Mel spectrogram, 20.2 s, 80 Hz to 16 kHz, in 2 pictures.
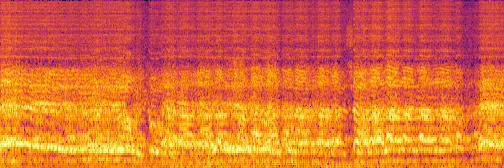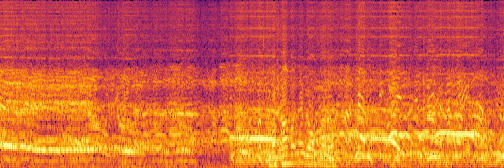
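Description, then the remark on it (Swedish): A large crowd of football supporters chants in unison in a stadium at a 1991 match between GIF Sundsvall and AIK, loud and continuous for about twenty seconds, with a rising and falling sung melody over a dense roar of voices. “För att inte tala om supporternas reaktion.”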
